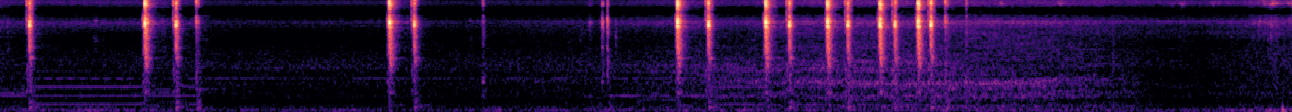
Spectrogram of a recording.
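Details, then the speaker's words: Car clicks but won't crank: sharp single clicks and bursts of clicking at each key turn; battery, starter, relay and fuse tested good; cause was a positive battery cable internally corroded with green corrosion, tight but sparking. "you can hear the clicking sound and everything was uh seems to be almost normal okay but the clicking sound was a problem"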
